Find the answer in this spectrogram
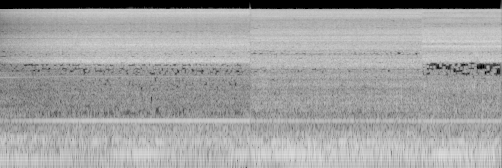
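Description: A loud, steady, high hiss that builds over the first couple of seconds and then holds evenly, with a faint low hum underneath.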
